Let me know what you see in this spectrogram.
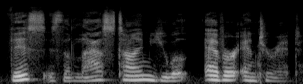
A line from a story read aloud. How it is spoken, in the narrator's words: The old witch was waiting for him at the gate and whispered as he passed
